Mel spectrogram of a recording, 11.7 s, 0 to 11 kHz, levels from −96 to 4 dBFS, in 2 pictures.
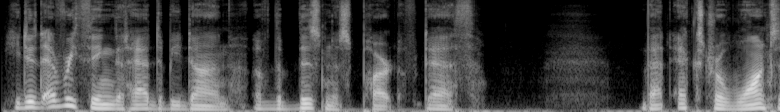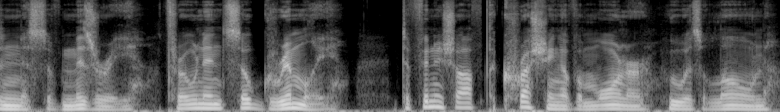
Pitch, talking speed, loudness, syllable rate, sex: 105 Hz, 170 wpm, -20 LUFS, 5.2 syllables/s, male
